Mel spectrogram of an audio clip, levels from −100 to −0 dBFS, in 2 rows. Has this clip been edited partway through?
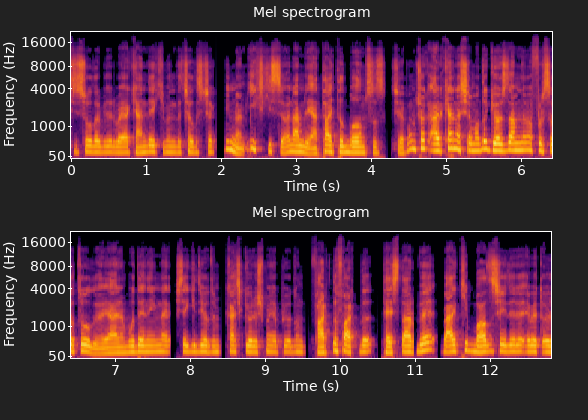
yes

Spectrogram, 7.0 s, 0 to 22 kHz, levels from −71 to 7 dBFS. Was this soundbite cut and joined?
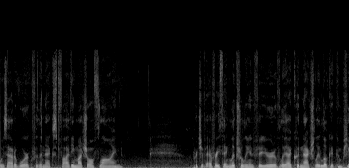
yes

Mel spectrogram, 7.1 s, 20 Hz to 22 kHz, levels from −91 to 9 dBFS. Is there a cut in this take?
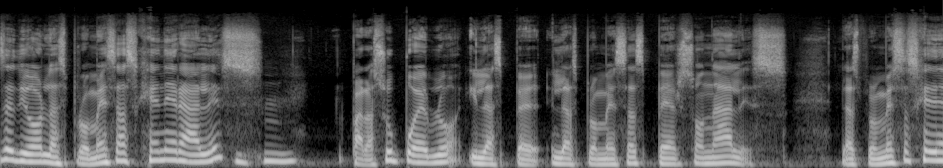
no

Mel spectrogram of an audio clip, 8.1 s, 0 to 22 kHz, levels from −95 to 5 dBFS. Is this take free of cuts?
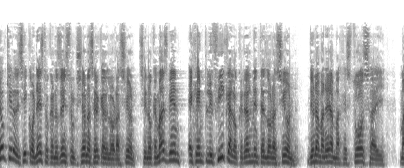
yes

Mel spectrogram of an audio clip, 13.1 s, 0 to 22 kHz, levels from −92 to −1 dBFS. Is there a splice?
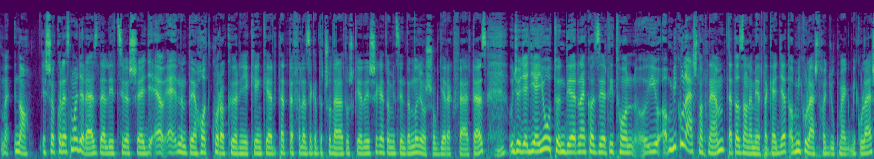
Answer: yes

